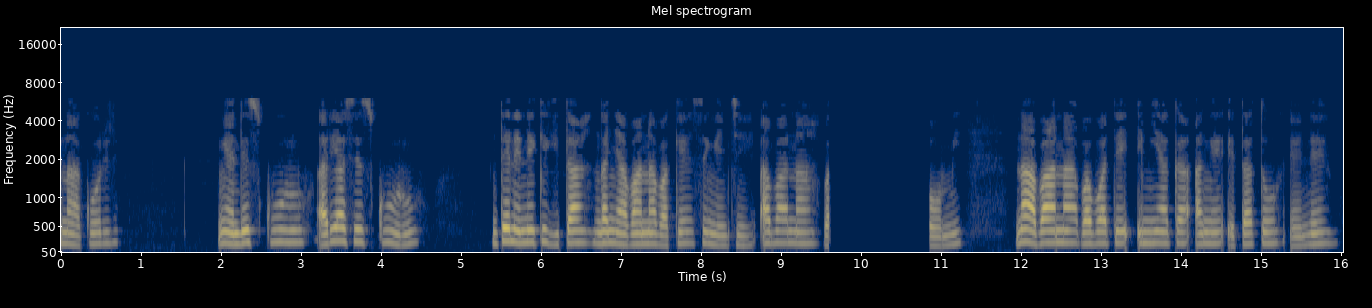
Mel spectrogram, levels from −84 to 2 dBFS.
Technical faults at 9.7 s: MP3 compression; audio dropout to a faint residue

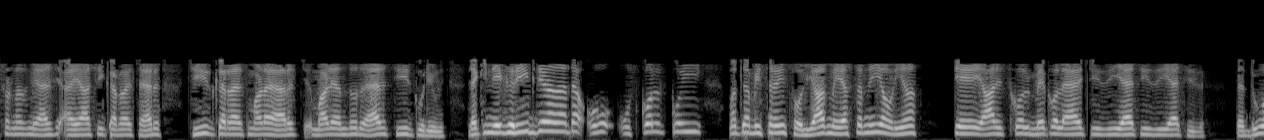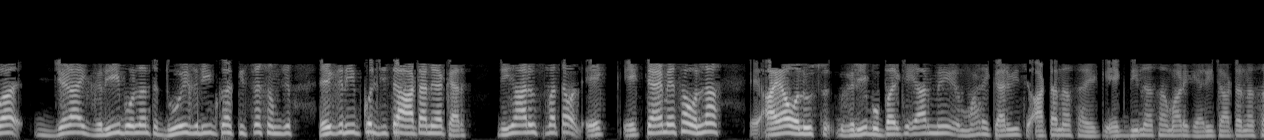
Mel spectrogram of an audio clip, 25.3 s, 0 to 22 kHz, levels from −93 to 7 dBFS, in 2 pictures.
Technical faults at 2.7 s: AAC compression

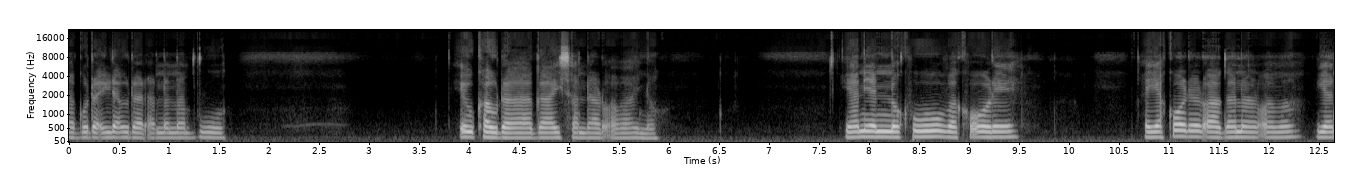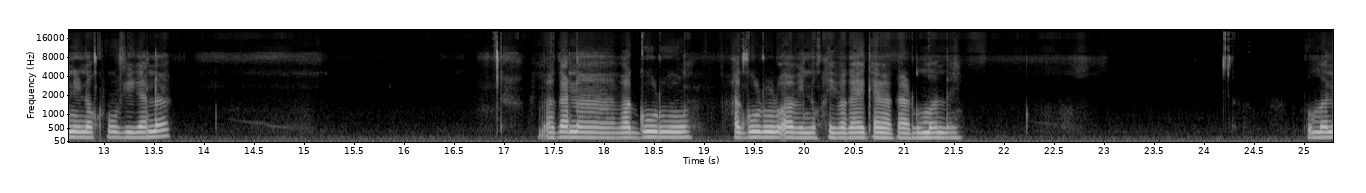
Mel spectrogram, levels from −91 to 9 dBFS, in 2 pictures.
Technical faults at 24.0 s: Opus voice compression; channel delay (comb filtering)

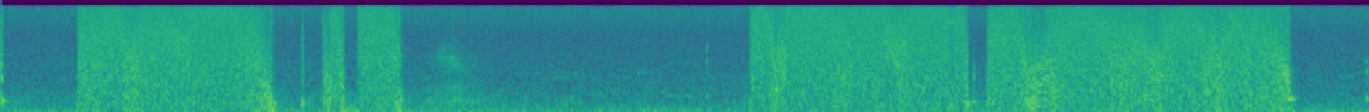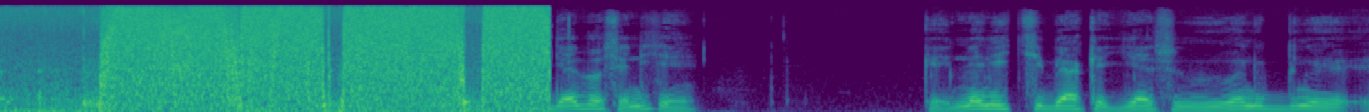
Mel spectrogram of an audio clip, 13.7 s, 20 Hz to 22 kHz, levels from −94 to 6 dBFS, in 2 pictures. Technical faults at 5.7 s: samples built from the wrong bytes

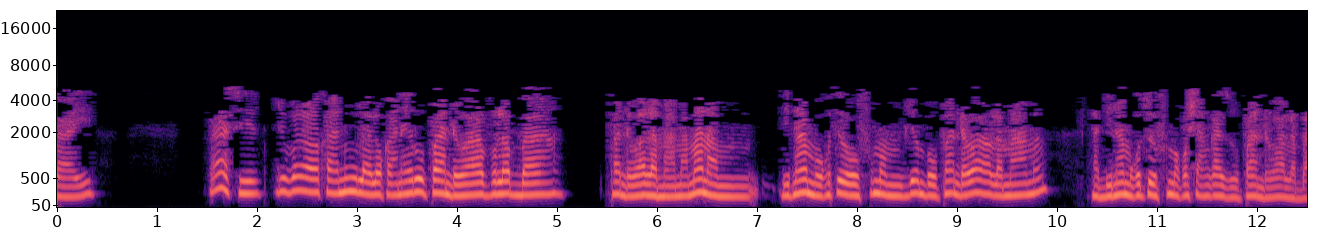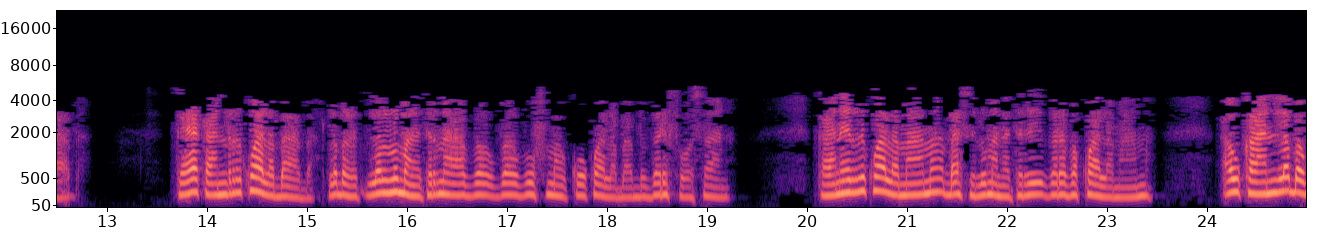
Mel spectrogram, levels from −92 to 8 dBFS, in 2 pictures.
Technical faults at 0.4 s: MP3 compression

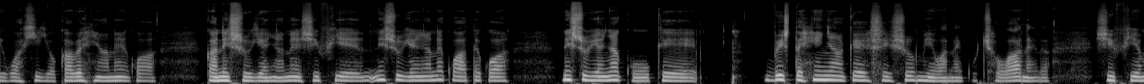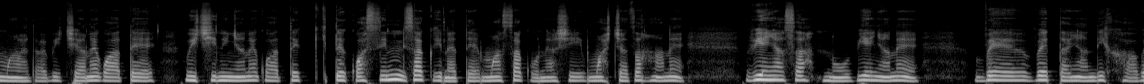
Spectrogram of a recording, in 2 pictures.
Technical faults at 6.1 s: none

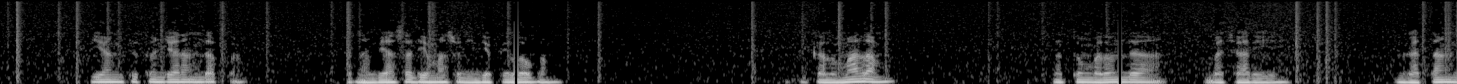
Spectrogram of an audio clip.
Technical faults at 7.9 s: overdone noise removal

